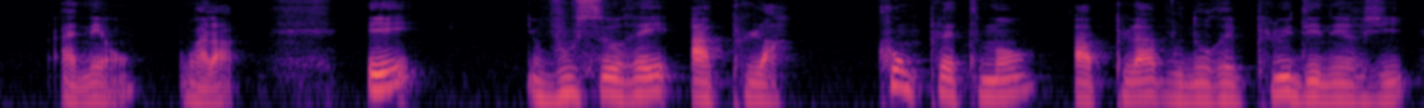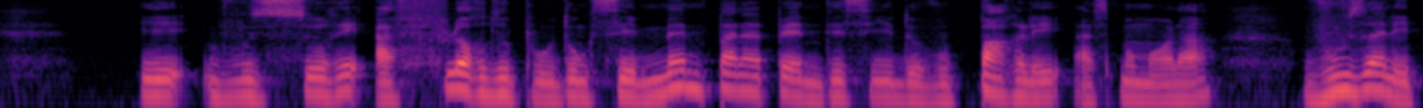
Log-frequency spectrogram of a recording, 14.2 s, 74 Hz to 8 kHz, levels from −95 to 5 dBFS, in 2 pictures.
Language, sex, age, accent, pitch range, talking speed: French, male, 50-69, French, 110-135 Hz, 155 wpm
